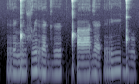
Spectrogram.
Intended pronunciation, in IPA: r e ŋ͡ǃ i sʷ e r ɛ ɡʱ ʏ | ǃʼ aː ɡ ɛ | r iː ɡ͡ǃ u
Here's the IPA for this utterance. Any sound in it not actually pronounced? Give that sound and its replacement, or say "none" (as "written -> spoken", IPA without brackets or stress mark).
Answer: none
